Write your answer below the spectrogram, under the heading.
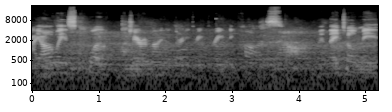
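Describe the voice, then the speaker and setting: A woman whispers at a moderate pace, with audible room echo around her. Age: 60s. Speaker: author. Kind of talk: interview.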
